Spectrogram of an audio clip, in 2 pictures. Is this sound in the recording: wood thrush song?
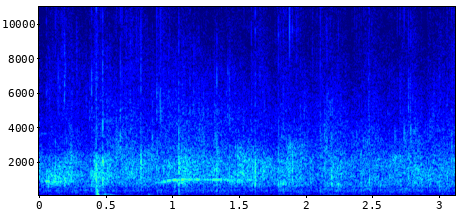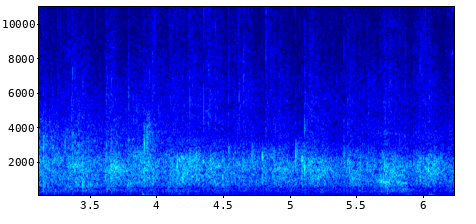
no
